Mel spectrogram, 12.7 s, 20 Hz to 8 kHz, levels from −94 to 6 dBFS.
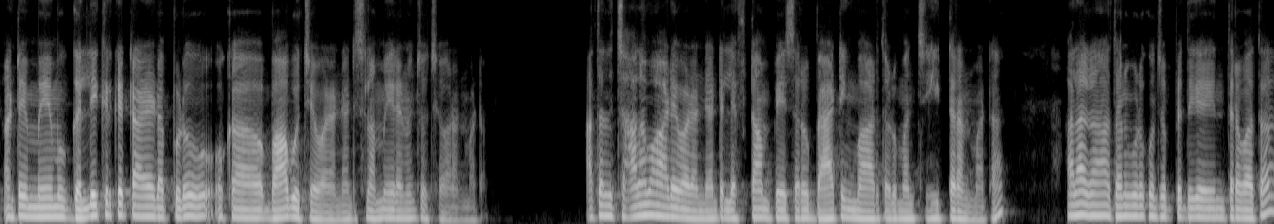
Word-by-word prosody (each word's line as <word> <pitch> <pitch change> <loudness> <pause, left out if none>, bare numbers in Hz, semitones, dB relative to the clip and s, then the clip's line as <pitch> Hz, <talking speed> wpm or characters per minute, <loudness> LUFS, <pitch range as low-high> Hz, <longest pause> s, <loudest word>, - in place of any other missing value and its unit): అంటే 125 +2 +1 0.2
మేము 125 0 +4 0.2
గల్లీ 120 +5 +5
క్రికెట్ 150 -1 0
ఆడేడప్పుడు, 130 -1 +1 0.3
ఒక - - -12 0.4
బాబు 115 +3 +3
వచ్చేవాడండి 95 -5 -3
అంటే 95 0 -7
స్లమ్ 110 -1 -2
ఏరియా 110 -1 0
నుంచి 110 0 -5
వచ్చేవారనమాట. 85 -4 -12 1.1
అతను 135 +4 0
చాలా 130 +3 0
బాగా 145 -2 +3
ఆడేవాడండి 110 -5 +2
అంటే, 105 +3 -2
లెఫ్ట్ 105 +2 -5
ఆర్మ్ 115 -2 0
పేసర్, 110 0 0
బ్యాటింగ్ 105 +3 0
బాగా 100 0 +2
ఆడుతాడు 100 0 -3
మంచి 100 +2 -4
హిట్టర్ 105 +1 -1
అనమాట. 85 -1 -7 0.8
అలాగా 145 -1 +3
అతను 135 +1 +1
గూడా 135 0 +1
కొంచెం 130 -2 -1
పెద్దగా 120 0 0
అయిన 115 0 -1
తర్వాత, 110 -1 +1
110 Hz, 160 wpm, -22 LUFS, 100-125 Hz, 1.1 s, గల్లీ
